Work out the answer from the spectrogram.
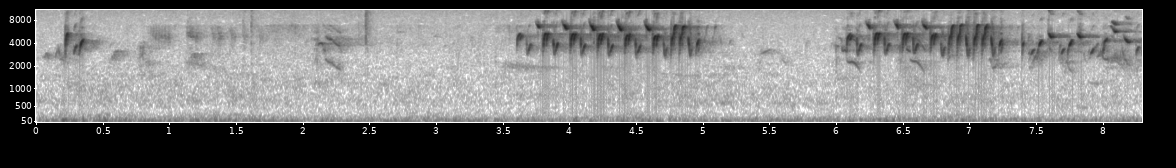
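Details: European goldfinch, a pet bird of eight years, gives scattered high chirps, then two fast liquid twittering phrases of about one and a half seconds each, separated by a short pause.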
